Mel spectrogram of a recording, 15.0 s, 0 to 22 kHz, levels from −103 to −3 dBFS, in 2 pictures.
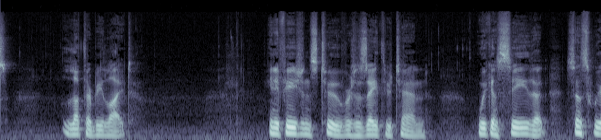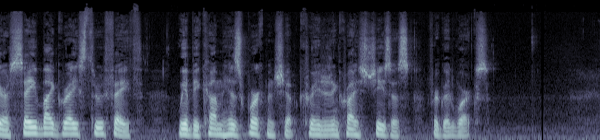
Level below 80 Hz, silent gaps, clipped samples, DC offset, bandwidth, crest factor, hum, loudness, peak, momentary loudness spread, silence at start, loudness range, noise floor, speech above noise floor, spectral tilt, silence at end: -60 dBFS; none; under 0.1%; under 0.1%; 16.5 kHz; 18 dB; none; -30 LUFS; -12 dBFS; 12 LU; 0 s; 6 LU; -62 dBFS; 34 dB; -5.5 dB/octave; 1.4 s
